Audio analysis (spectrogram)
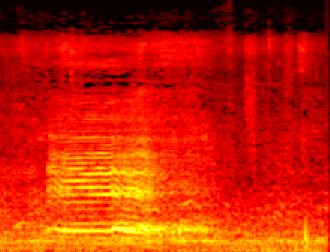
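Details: Bali cattle being bathed gives one steady, drawn-out moo of about a second, a level tonal bellow with rich overtones that swells then fades, over a faint background hiss.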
